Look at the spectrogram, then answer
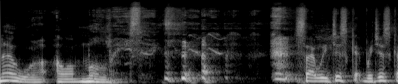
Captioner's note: laughs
